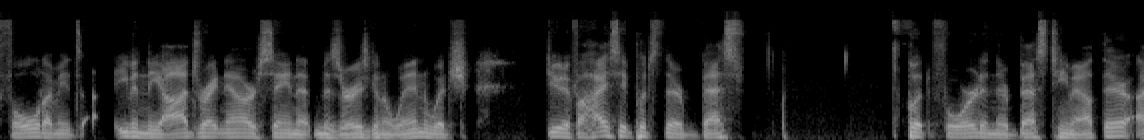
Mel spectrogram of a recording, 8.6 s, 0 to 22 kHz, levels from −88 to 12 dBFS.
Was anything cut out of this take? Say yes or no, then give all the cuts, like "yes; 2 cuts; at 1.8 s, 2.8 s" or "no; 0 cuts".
no; 0 cuts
